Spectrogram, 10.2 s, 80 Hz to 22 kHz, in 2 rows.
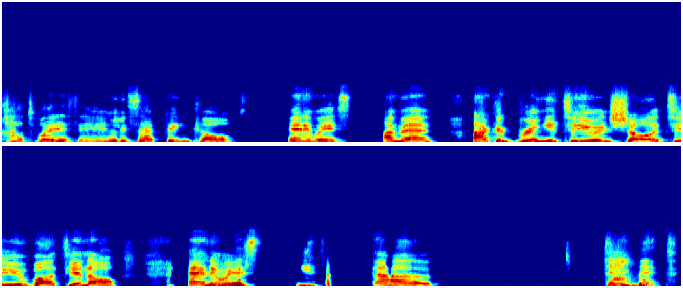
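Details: Adult woman from California with foreign accent syndrome since about 2016; foreign accent syndrome.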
